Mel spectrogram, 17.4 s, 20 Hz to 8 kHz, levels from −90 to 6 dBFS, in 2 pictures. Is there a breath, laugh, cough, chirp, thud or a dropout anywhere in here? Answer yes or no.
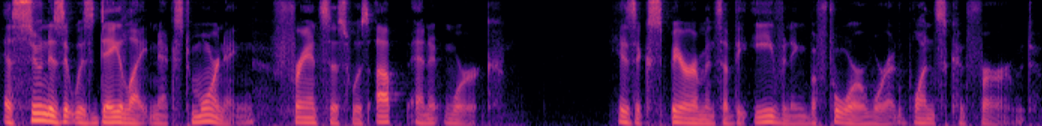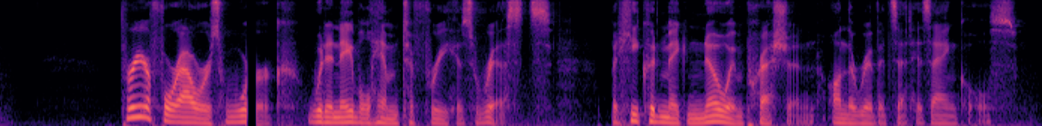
yes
